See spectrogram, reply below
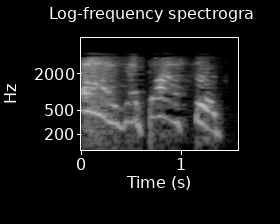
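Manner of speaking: put-on Scottish accent that does not quite land. Retelling a dad's line after his kid scares him: attempted Scottish accent. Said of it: "the dad's always saying in a Scottish accent".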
